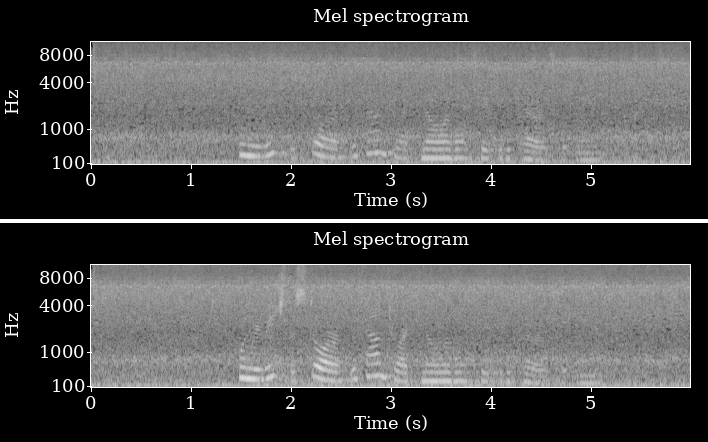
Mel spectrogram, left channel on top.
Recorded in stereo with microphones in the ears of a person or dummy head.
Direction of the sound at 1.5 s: 40° right (ahead or behind).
